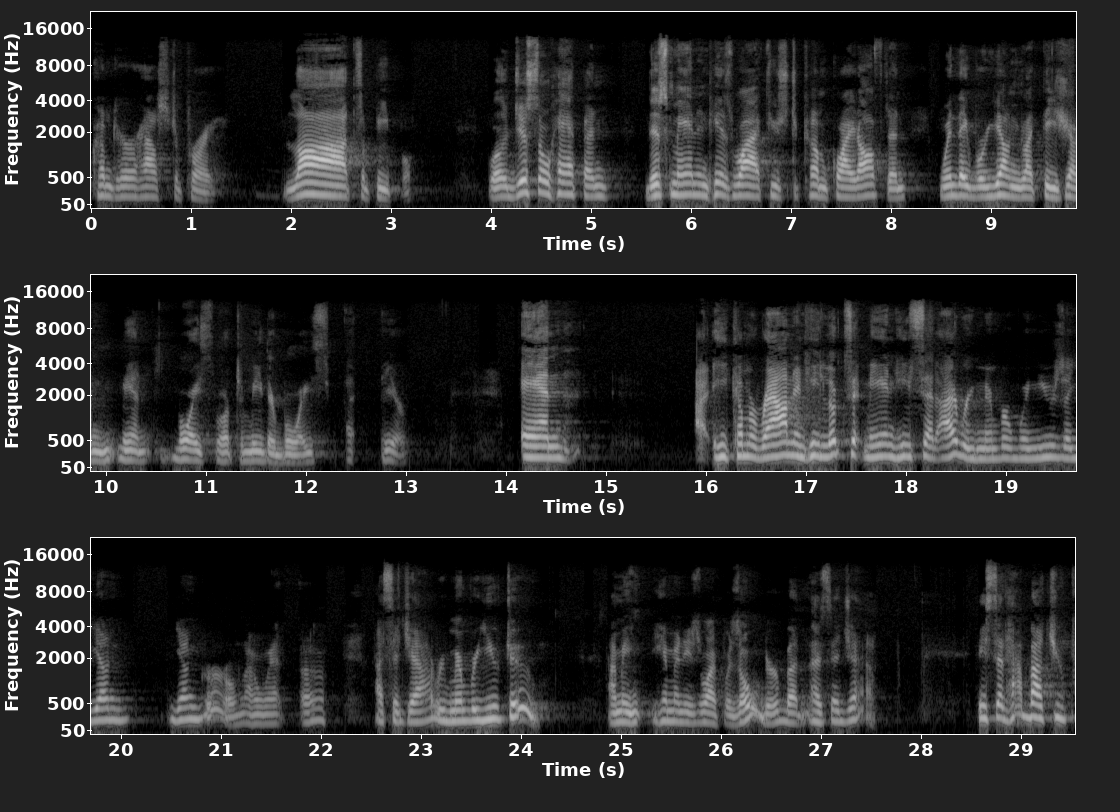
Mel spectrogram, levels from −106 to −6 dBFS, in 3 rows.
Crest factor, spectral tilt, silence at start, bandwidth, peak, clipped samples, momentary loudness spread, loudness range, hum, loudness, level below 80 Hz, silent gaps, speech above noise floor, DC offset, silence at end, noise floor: 24 dB; -4.5 dB/octave; 0 s; 14 kHz; -18 dBFS; under 0.1%; 17 LU; 10 LU; none; -41 LUFS; -84 dBFS; none; 43 dB; under 0.1%; 0 s; -85 dBFS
